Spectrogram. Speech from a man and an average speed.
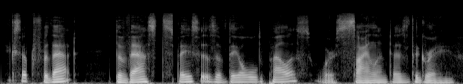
Yes: male; average, 195 wpm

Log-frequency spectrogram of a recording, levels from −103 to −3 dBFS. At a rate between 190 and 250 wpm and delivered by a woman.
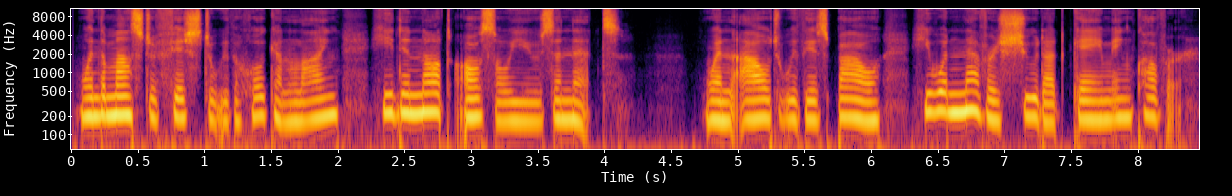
Yes: average, 200 wpm; female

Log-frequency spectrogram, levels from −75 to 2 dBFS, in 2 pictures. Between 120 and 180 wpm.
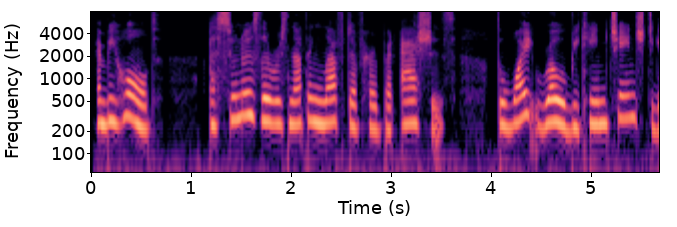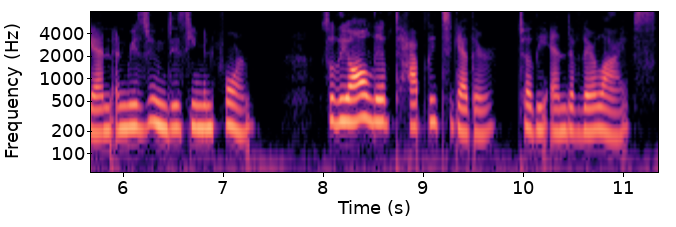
No: average, 190 wpm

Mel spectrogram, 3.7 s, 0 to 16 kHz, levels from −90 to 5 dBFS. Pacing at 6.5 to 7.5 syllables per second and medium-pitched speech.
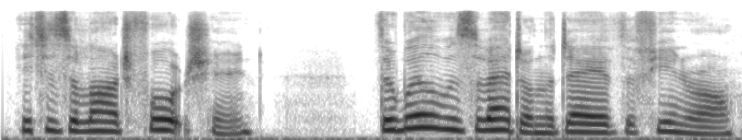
No: 6.9 syllables/s; high, 235 Hz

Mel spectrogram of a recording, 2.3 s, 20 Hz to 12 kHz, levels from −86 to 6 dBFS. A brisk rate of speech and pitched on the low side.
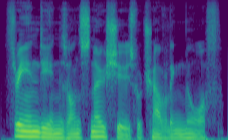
Yes: fast, 210 wpm; low, 100 Hz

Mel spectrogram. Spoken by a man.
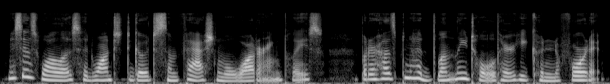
No: female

